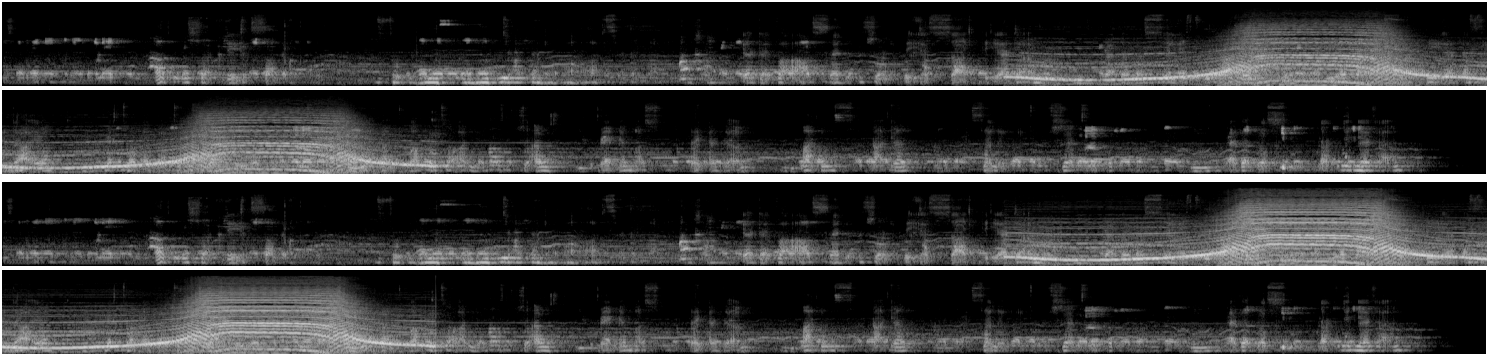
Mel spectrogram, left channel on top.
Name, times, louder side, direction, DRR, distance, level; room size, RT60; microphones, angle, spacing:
voice 1, 0.0-1.4 2.0-2.1 2.5-2.7 4.2-4.9 6.1-6.7 7.2-8.6 9.8-10.5 11.0-11.1 11.7-12.3 12.7-13.2 13.6-14.0 16.1-16.6 17.7-18.5 19.1-19.2 19.7-20.3 20.8-21.0 22.0-22.1 22.8-23.1 23.4-24.5 24.9-26.7 27.1-27.3 27.8-28.5, left 4 dB, 50° left, 8 dB, 1.5 m, -31 dB
voice 2, 3.7-6.0 14.9-15.0 28.2-28.5, left 2 dB, 85° left, 10 dB, 1.2 m, -26 dB
voice 3, 7.4-8.4 8.7-8.8 9.5-9.6 9.9-10.4 10.7-11.3 11.6-11.7 12.2-12.5 12.8-12.9 13.2-13.6 14.0-14.5 15.0-15.3 16.1-16.5 16.9-17.4 17.8-17.9 18.3-19.0 19.7-19.8 20.2-20.3 20.8-21.1 21.7-21.8 22.9-23.1 23.8-23.9 24.7-24.8 25.5-25.6 26.8-26.9 27.2-27.5 28.4-28.5, equal, 5° right, 7 dB, 1.1 m, -26 dB
sound 1, 10.0-19.2, right 4 dB, 85° right, 1.4 m, -17 dB
13.0 x 10.5 x 6.4 m, 0.80 s
head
